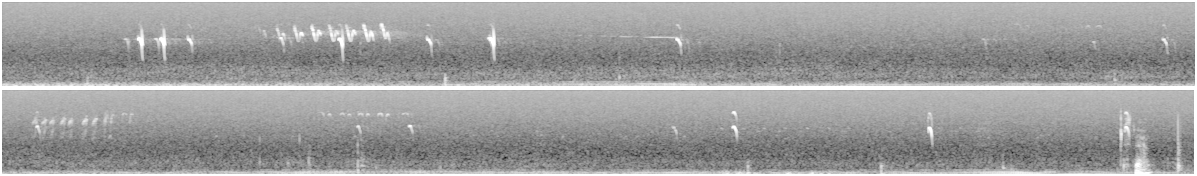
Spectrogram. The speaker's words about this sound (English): One of the birds came back, and this, I think, a female. That's her.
